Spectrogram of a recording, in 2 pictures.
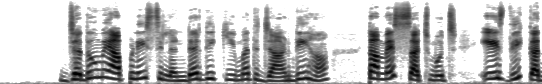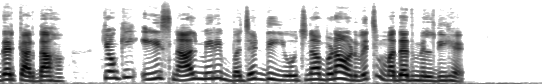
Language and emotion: Punjabi, happy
